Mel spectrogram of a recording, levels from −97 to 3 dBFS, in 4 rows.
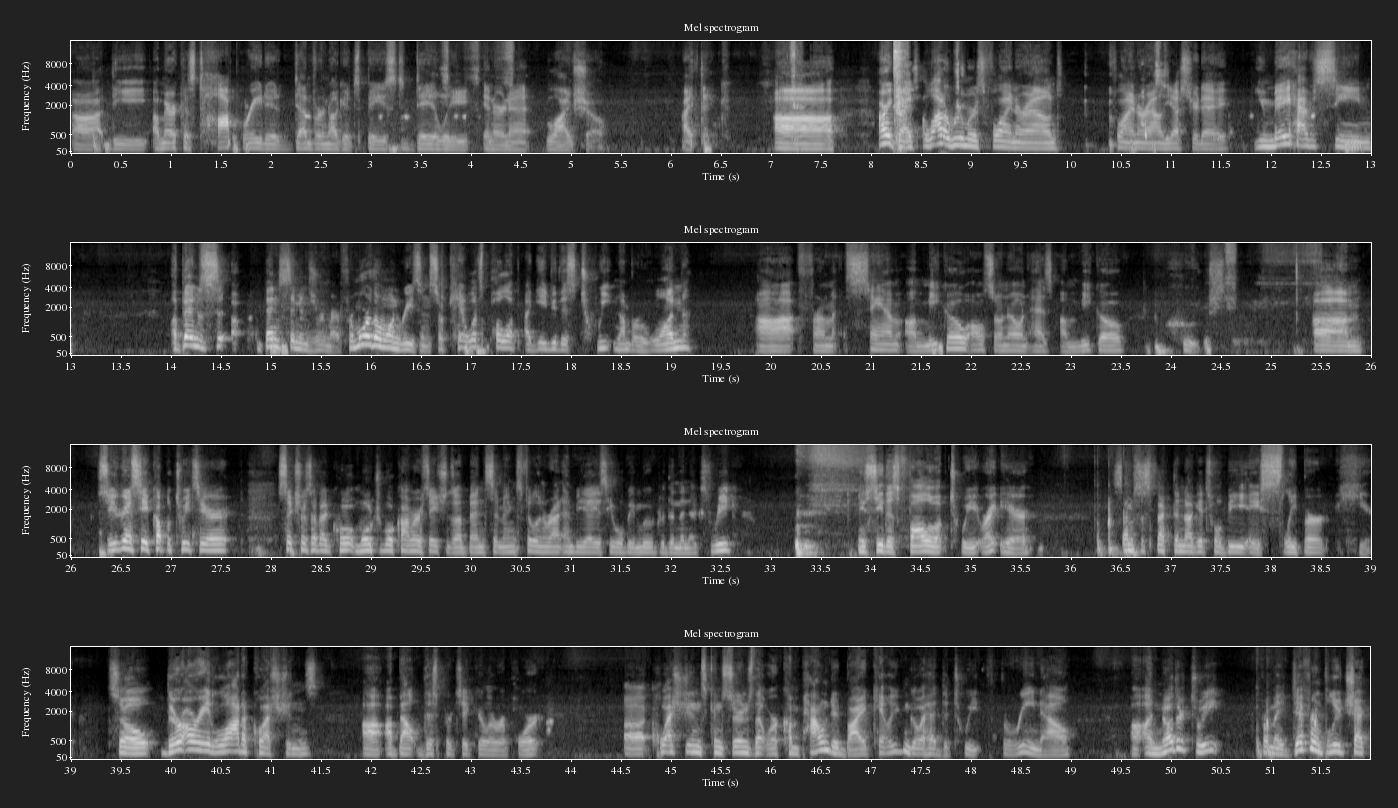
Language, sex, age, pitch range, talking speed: English, male, 30-49, 115-160 Hz, 170 wpm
